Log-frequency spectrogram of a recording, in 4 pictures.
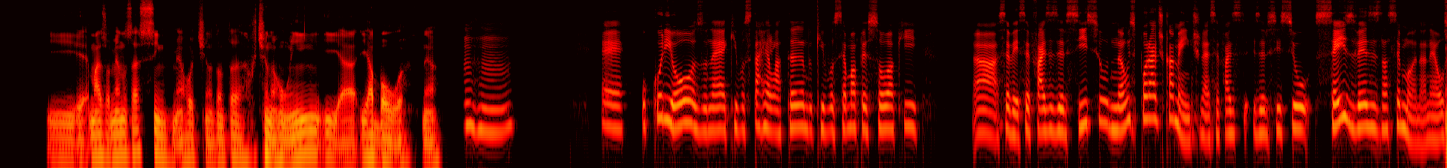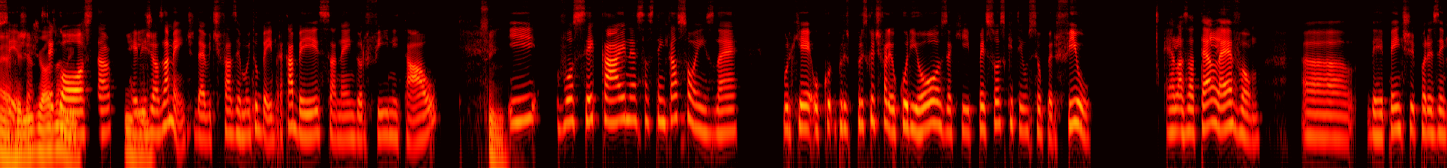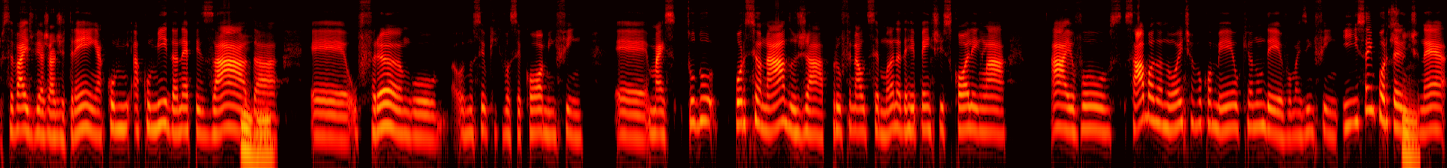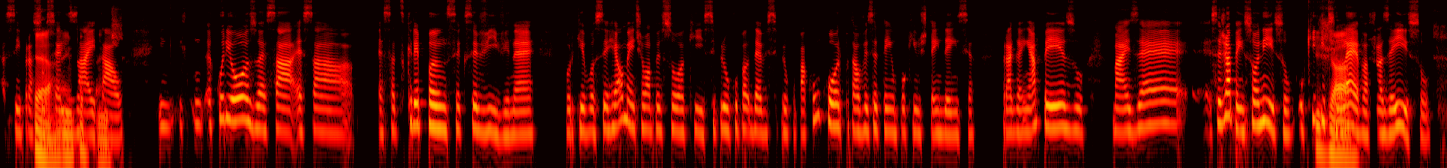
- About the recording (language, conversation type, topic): Portuguese, advice, Como lidar com o medo de uma recaída após uma pequena melhora no bem-estar?
- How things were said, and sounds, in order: tapping; other background noise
